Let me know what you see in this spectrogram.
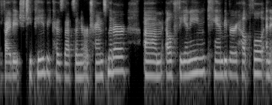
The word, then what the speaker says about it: L-theanine: We started with 0.5 milligram of melatonin 2 months ago and are wondering about L-theanine, is how I think you pronounce that, and 5-HTP. – I'm pretty sure it's theanine, but yeah.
